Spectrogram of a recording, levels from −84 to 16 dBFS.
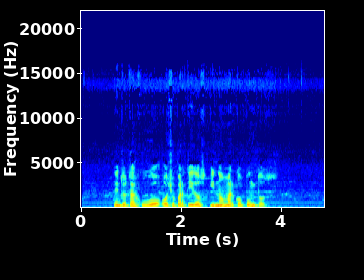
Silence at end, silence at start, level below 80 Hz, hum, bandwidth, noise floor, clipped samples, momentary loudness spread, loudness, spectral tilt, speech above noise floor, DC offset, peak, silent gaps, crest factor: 1.1 s; 0.65 s; -56 dBFS; none; 15.5 kHz; -53 dBFS; under 0.1%; 6 LU; -19 LUFS; -8.5 dB/octave; 35 dB; under 0.1%; -2 dBFS; none; 18 dB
